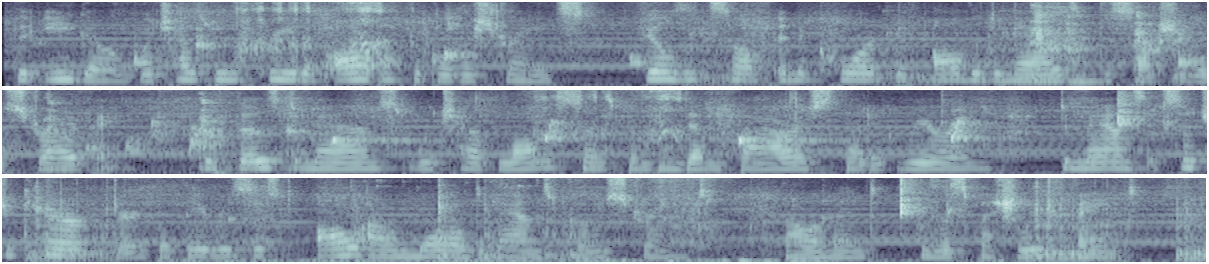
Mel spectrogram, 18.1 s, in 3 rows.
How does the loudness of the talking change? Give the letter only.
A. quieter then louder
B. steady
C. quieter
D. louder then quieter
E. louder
B.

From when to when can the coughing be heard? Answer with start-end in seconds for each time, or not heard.
5.1-7.5.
